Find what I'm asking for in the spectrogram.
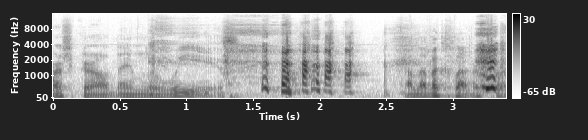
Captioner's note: laughs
